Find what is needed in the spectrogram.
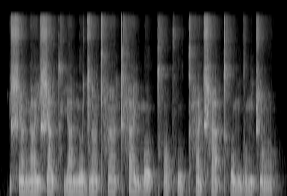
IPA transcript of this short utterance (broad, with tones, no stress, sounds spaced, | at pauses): ɕ ã˨˩ ŋ a˧ j ɕ a˧ w t̪ʰ j a˧ n̪ o˧ d͡z ã˥˧ t̪ʰ ã˦ kʰ a˦ j m o˦ ʔ kʰ ɔ˨˩ pʰ u˨˩ kʰ a˧ t͡ɕʰ a˦ ʔ kʰ o˧ m ɡ o˧ m t͡ɕ ɔ̃˧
